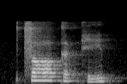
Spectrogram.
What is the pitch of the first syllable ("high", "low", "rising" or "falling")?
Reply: high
